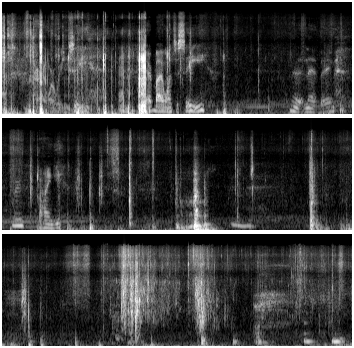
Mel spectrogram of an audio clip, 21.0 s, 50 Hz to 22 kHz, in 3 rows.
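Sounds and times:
water splashing and sloshing: 13.5 - 21.0.

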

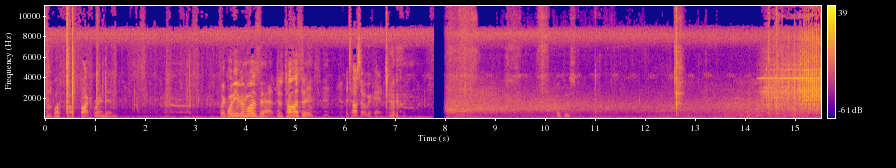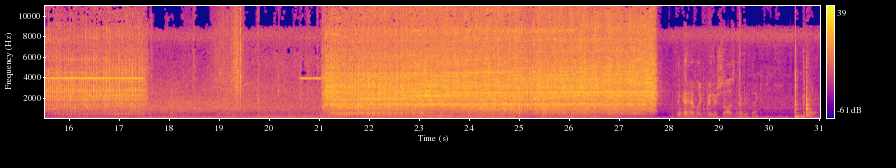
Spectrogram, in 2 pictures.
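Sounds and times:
reciprocating saw cutting wood: 14.3 - 17.7, 21.0 - 27.9.

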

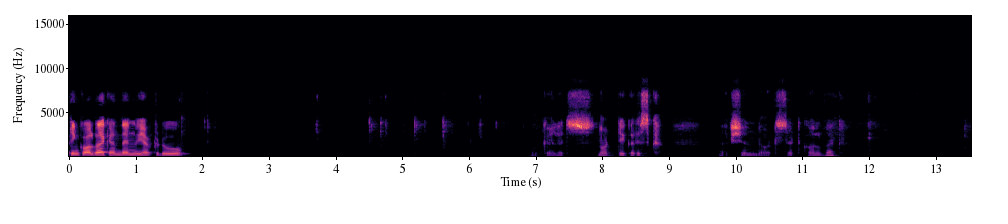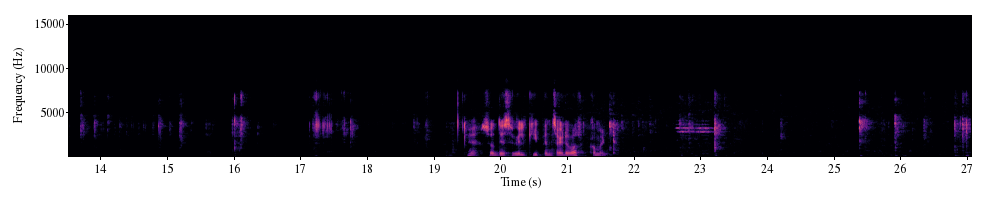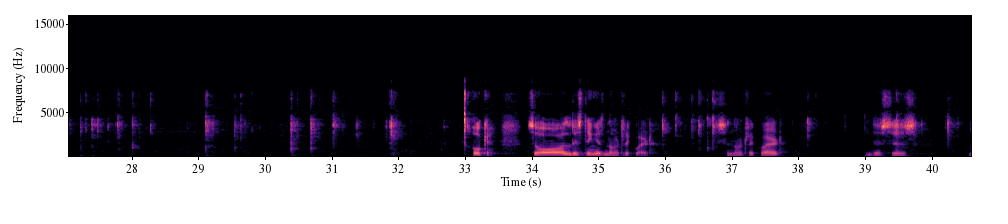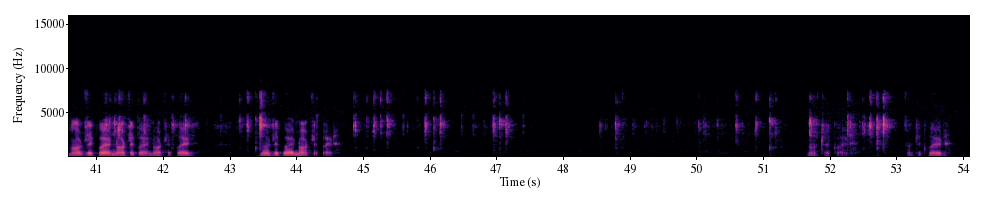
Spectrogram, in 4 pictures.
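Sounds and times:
computer keyboard typing: 4.4 - 6.4, 13.4 - 16.5, 17.1 - 17.9, 18.7 - 19.5, 21.2 - 23.4, 25.4 - 32.8, 35.9 - 36.9, 38.1 - 38.4, 39.8 - 47.5, 48.5 - 53.4.

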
